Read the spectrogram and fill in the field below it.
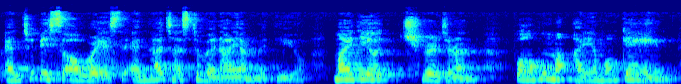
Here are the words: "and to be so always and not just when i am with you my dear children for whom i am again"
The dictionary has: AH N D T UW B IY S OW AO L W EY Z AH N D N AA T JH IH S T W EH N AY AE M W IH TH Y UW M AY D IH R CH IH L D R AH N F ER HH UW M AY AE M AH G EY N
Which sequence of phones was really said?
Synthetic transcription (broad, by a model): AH N T UW B IY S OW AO W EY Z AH N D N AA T JH IH S T W EH N AY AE M W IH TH Y UW M AY D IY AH CH IH L D R AH N F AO HH UW M AY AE M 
